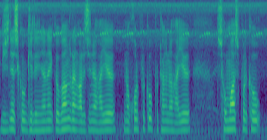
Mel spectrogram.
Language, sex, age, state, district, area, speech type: Bodo, female, 18-30, Assam, Chirang, rural, spontaneous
